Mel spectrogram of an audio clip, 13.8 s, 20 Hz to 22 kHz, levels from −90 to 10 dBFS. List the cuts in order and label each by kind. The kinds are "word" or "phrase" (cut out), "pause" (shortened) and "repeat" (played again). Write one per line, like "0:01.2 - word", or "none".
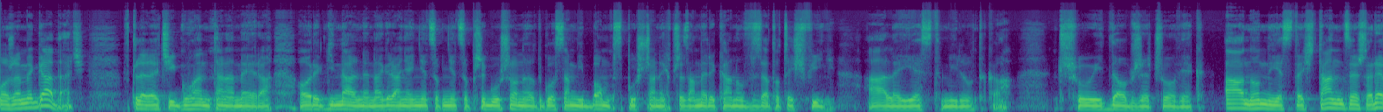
0:04.4 - repeat
0:12.1 - pause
